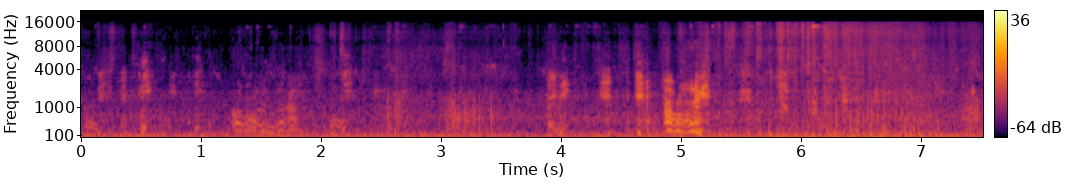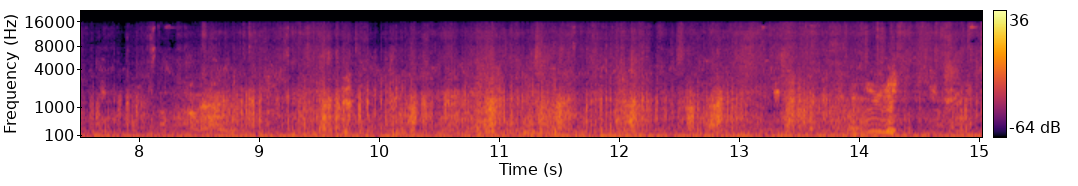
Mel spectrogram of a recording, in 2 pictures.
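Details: Border Collie and Jack Russell Terrier playing chase in the snow; short scattered whimpers and yips break through steady crunching footsteps, with a low background hum and faint human speech.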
